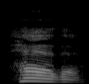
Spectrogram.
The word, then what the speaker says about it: هذا: today is the word Hada. Hada. The word Hada here, the way it's written, it looks like Hada. That's because the aleph that comes after the ha is pronounced, but it is not written.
